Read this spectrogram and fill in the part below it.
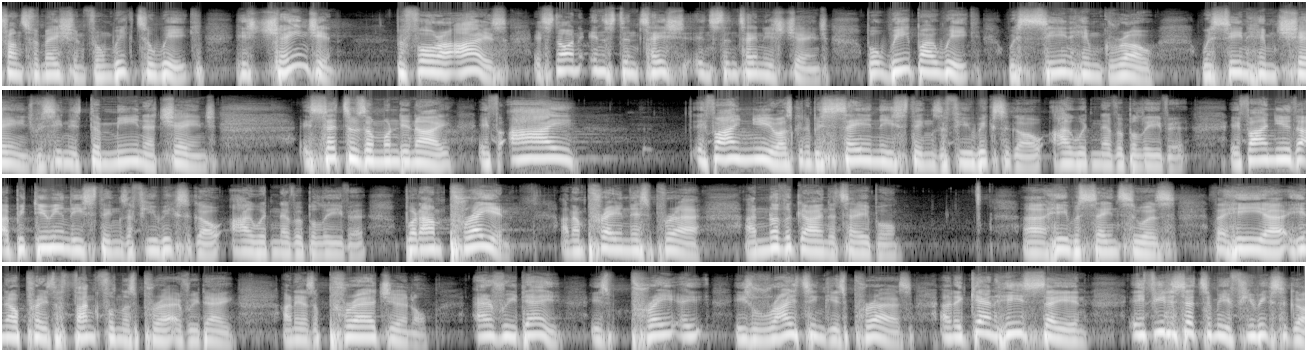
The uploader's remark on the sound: Recorded Live at Life Church Lancashire on Sunday 15th October.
